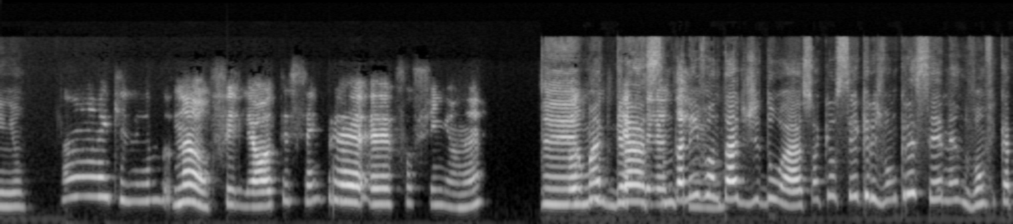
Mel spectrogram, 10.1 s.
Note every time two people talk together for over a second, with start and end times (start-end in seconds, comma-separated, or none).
5.6-7.3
